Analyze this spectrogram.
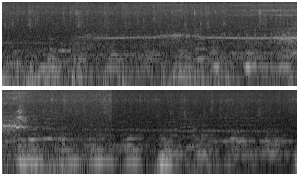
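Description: Heavy rain falling in a garden, a dense, steady patter and hiss that carries on without a break, with faint tonal sounds drifting over it.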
